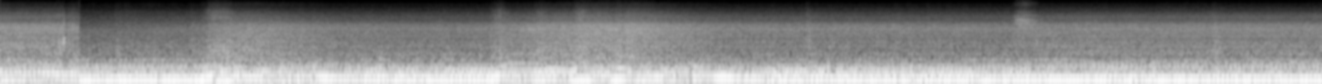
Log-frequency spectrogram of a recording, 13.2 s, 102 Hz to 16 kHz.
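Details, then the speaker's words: 1965 Mustang inline six at idle: deep idle with uneven stumbling beat, random misses though all plugs fire; timing unchecked, points never changed, suspected cause. "It's running a lot better than it was. Much better than it was. But I definitely have a miss."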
